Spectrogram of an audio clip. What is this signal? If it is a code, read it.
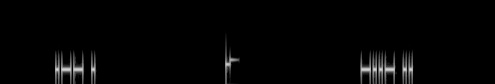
Morse code, heard as a keyed tone, about 38 wpm, 700 Hz. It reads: WE XI
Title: Top Two Letter Combinations in Words 40wpm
